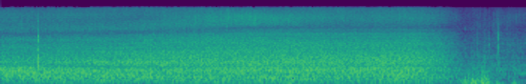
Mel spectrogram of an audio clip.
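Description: River water rushes and splashes over rapids.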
